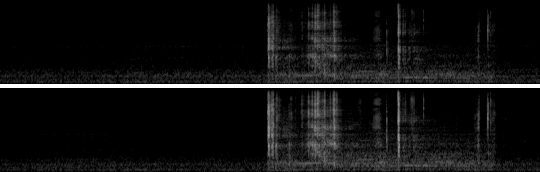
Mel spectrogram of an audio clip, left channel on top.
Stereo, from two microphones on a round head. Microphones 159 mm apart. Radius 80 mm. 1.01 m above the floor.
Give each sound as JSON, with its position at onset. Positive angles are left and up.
{"t": 2.7, "sound": "tape being pulled", "side_deg": -30, "distance_m": 0.9}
